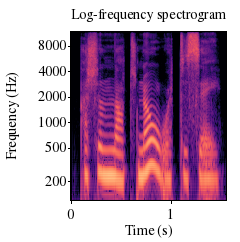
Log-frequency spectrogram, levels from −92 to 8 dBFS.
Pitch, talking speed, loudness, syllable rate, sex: 235 Hz, 270 wpm, -17 LUFS, 5.1 syllables/s, female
